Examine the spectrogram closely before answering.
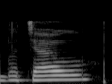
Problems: none marked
